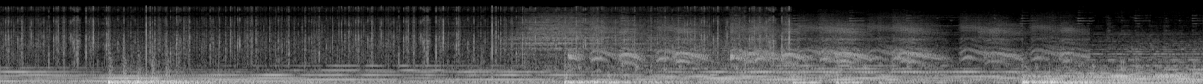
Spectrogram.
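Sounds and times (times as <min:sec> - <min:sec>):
brooding background music: 0:00.0 - 0:12.0
crows cawing: 0:05.3 - 0:11.5.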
